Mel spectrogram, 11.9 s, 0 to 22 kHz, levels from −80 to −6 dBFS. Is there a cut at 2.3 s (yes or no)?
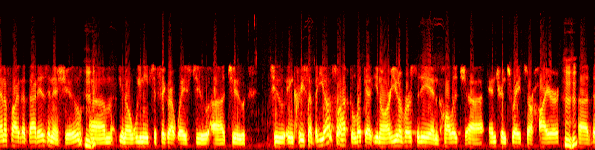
yes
